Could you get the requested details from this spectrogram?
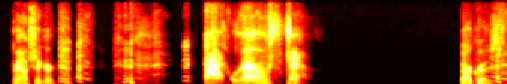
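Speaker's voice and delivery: put-on slow, swooping cartoon villain voice. Listing the flavors in the coffee: put-on cartoon villain voice. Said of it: "You sound like a cartoon villain".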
